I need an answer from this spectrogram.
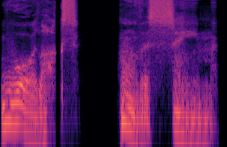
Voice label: Male Night Elf TRIGGER; SKULL OF GULDAN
